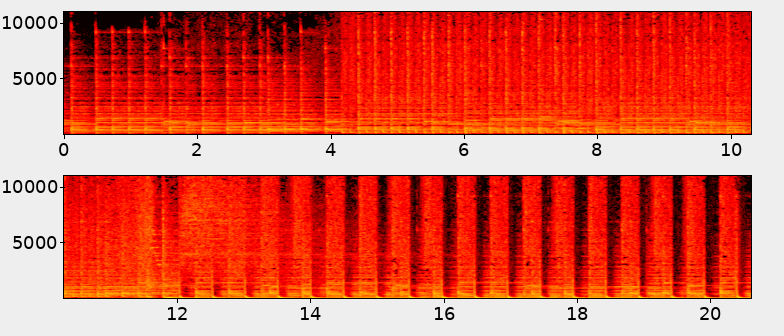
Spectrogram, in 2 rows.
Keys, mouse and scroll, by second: 0.0-0.3 typing, 2.5 click, 4.8-6.8 typing, 6.3 click, 8.7 space, 9.3 click, 9.8 scroll up 1, 10.9 click, 13.7-15.0 scroll up 1, 15.0-20.6 drag.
